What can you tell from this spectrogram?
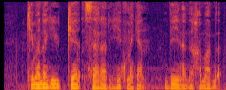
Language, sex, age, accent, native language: Uzbek, male, 25-34, Andijon, Uzbek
